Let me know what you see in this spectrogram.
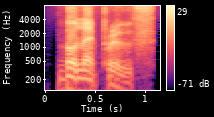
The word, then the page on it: Bulletproof: British English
